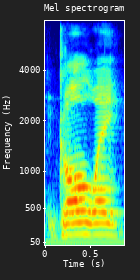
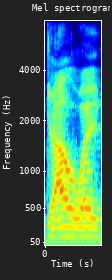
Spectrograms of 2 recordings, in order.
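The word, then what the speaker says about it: Galway: down to the South that's pronounced gway not Galloway but you know he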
